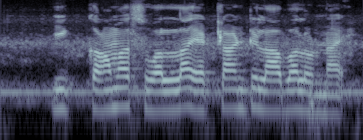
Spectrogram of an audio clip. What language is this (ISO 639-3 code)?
tel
